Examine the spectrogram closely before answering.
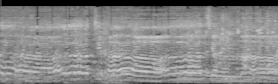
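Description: A single voice singing a traditional Iu Mien song unaccompanied, in long wavering phrases that slide up and down in pitch.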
